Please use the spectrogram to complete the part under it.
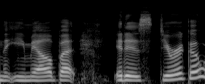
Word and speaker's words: Dirigo: Accent on the antepenult. – Yes. – What does dirigo that mean, Luke? – So that means the accent is not on the last syllable. It's not on the syllable before the last syllable. It's on the syllable before that.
